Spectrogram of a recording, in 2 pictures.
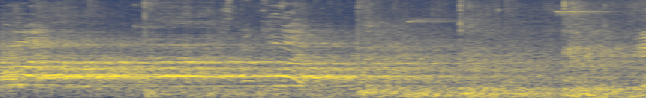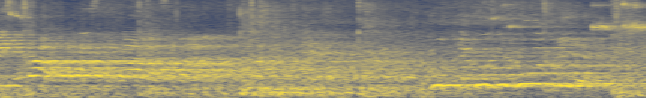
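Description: Basketball being dribbled on a gym floor during play, with players' voices and long held shouts echoing in the sports hall.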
